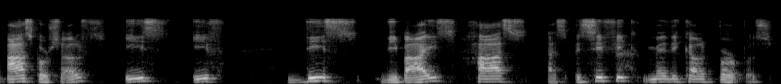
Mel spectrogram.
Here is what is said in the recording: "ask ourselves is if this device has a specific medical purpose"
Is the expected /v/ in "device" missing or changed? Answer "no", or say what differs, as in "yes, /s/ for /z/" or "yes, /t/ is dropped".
no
